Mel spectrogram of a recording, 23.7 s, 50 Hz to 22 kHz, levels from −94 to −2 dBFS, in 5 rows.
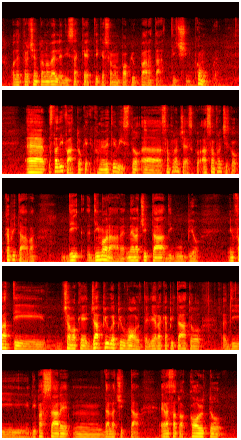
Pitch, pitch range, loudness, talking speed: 105 Hz, 90-115 Hz, -34 LUFS, 135 wpm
